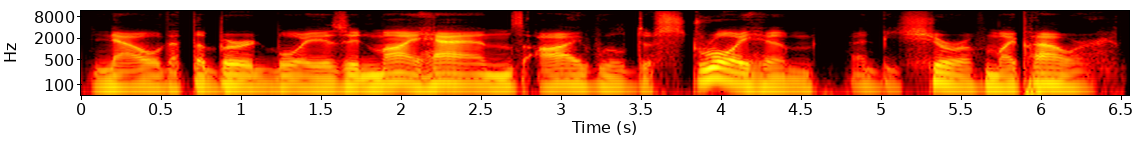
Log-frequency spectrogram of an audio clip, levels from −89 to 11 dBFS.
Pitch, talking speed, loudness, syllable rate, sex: 90 Hz, 175 wpm, -22 LUFS, 3.6 syllables/s, male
